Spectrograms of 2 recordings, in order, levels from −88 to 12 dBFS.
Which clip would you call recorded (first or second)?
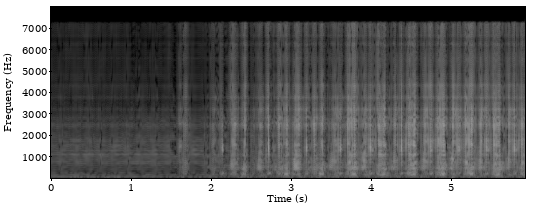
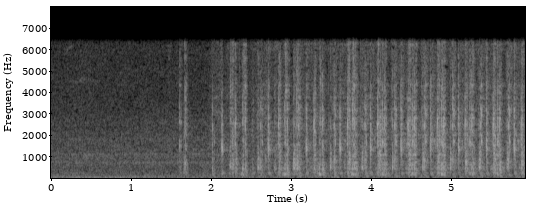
second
